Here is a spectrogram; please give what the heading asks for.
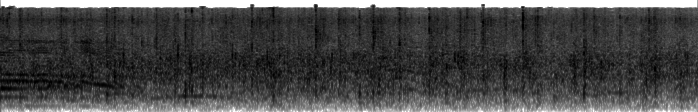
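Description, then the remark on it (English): An audience claps hands in dense, steady applause that holds at an even level for the full few seconds, with a faint voice briefly audible underneath at the start. “That is why you don't clap your hands, you don't celebrate like you should.”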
